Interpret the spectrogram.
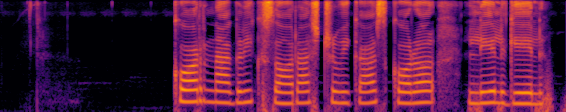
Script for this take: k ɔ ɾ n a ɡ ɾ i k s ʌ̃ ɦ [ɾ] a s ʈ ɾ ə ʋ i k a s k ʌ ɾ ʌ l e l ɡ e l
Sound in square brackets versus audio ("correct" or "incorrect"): correct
